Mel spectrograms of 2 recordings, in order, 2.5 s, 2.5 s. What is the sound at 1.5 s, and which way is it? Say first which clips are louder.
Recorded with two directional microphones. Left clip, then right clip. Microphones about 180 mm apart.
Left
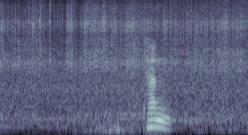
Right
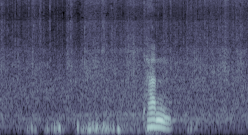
Speech: right 1 dB; 25° right (ahead or behind).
